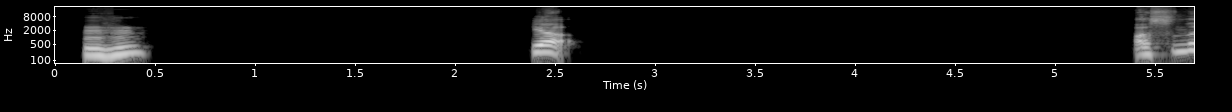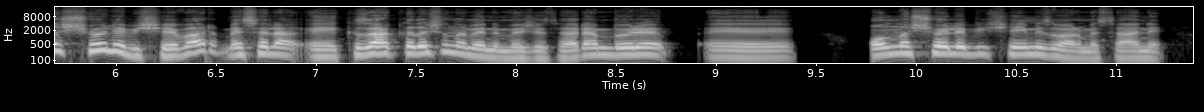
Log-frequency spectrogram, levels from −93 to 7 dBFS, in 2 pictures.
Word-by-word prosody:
Hı -, -, +2 dB
hı. 180 Hz, +7 st, +1 dB, 1.9 s
Ya 220 Hz, -1 st, +5 dB, 2.8 s
Aslında 205 Hz, +10 st, 0 dB
şöyle 250 Hz, -1 st, +2 dB
bir 155 Hz, -, -3 dB
şey 155 Hz, +1 st, 0 dB
var: 210 Hz, +5 st, +4 dB
Mesela, 175 Hz, 0 st, 0 dB
eee, 140 Hz, 0 st, -2 dB
kız 170 Hz, +6 st, -1 dB
arkadaşım 200 Hz, +3 st, +4 dB
da 190 Hz, -5 st, -1 dB
benim 135 Hz, -4 st, -1 dB
vejetaryen, 125 Hz, +7 st, -2 dB
böyle, 175 Hz, 0 st, +2 dB, 0.2 s
eee, 130 Hz, -1 st, -4 dB, 0.3 s
onunla 180 Hz, +5 st, +2 dB
şöyle 195 Hz, -2 st, +2 dB
bir 185 Hz, -, -8 dB
şeyimiz 180 Hz, -2 st, -2 dB
var 135 Hz, -4 st, 0 dB
mesela, 120 Hz, +1 st, -5 dB
hani, 125 Hz, -1 st, -6 dB
175 Hz, 125 wpm, -22 LUFS, 135-195 Hz, 2.8 s, Ya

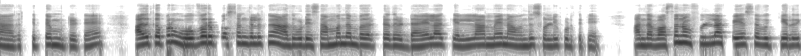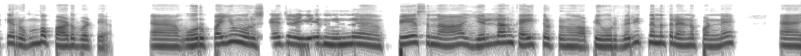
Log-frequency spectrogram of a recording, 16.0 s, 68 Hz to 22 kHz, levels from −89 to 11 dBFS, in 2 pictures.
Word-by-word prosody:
நான் 195 Hz, -2 st, +1 dB
அத 190 Hz, +1 st, -8 dB
திட்டமிட்டுட்டேன். 205 Hz, 0 st, -3 dB, 0.4 s
அதுக்கப்புறம் 260 Hz, +5 st, +3 dB
ஒவ்வொரு 265 Hz, +5 st, +4 dB
பசங்களுக்கும் 250 Hz, +2 st, 0 dB
அதுவுடைய 210 Hz, 0 st, 0 dB
சம்பந்தம் 240 Hz, +3 st, +1 dB
பட்டது 210 Hz, 0 st, -2 dB
டயலாக் 225 Hz, +4 st, 0 dB
எல்லாமே 220 Hz, +3 st, 0 dB
நான் 210 Hz, -2 st, -1 dB
வந்து 205 Hz, +2 st, -1 dB
சொல்லி 200 Hz, 0 st, -3 dB
குடுத்துட்டேன். 190 Hz, -2 st, -9 dB, 0.4 s
அந்த 210 Hz, +1 st, +1 dB
வசனம் 275 Hz, +5 st, +2 dB
ஃபுல்லா 255 Hz, +1 st, +1 dB
பேச 225 Hz, 0 st, +2 dB
வக்கிறதுக்கே 220 Hz, +2 st, -1 dB
ரொம்ப 255 Hz, +8 st, 0 dB
பாடுபட்டேன். 195 Hz, -3 st, -1 dB, 0.5 s
அ -, -, 0 dB, 0.3 s
ஒரு 220 Hz, +1 st, +4 dB
பையன் 280 Hz, +5 st, +4 dB
ஒரு 225 Hz, -, +1 dB
ஸ்டேஜில 240 Hz, +1 st, 0 dB
ஏறி 245 Hz, 0 st, 0 dB
நின்னு 240 Hz, +2 st, +2 dB, 0.4 s
பேசுனா, 255 Hz, -6 st, +2 dB, 0.4 s
எல்லாரும் 275 Hz, +3 st, +2 dB
கைத்தட்டணும், 210 Hz, -4 st, 0 dB
அப்டி 195 Hz, +2 st, -1 dB
ஒரு 185 Hz, -, -5 dB
வெறித்தனத்ல 270 Hz, -3 st, 0 dB
என்ன 215 Hz, 0 st, -2 dB
பண்ணேன் 215 Hz, +7 st, -2 dB, 0.5 s
அ -, -, +3 dB
220 Hz, 140 wpm, -24 LUFS, 205-250 Hz, 0.5 s, ஒவ்வொரு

